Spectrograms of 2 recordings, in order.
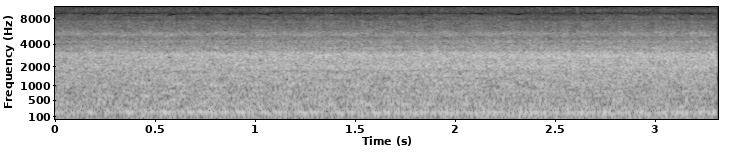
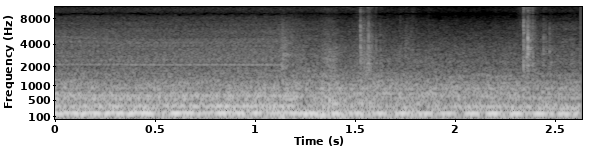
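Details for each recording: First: Diesel truck started right after a new tune, long crank then stumbling uneven idle with hollow beat, no power even at full throttle; suspected bad HPOP, not enough high-pressure oil to inject properly; rough idle from low injection control pressure. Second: Diesel truck with stock exhaust whose HPOP had been killed by a badly fitted oil cooler screen: a steady, even drone pulling cleanly at part throttle with no stumble or knock. Running normally; still needs injectors.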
